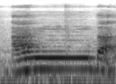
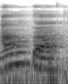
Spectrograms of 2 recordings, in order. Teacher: nun ini posisinya ada di ujung lidah. Sementara ta dan dal itu berdekatan. Makanya disebut dengan ikhfa dekat. · kalau ikhfa dekat, hukumnya seperti hukum idzhar, lebih jelas tapi didengungkan.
